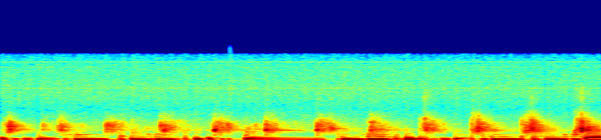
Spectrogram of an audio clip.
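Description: Electric bass guitar playing a syncopated funk bass riff on its own, the bass part of the tune, with sharp clicks keeping time about twice a second.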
